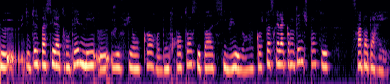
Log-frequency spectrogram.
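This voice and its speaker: A woman acts out a modest, laid-back pop singer in their thirties, giving a role-played interview. The voice is very mellow and murmuring, with slow, halting phrases that trail off. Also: fairly high pitch, slightly rough. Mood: casual, defensive. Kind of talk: improvised interview role-play.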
